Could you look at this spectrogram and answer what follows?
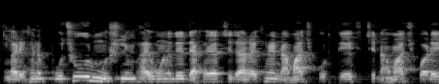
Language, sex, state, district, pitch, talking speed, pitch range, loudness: Bengali, male, West Bengal, Kolkata, 130 Hz, 190 wpm, 120-160 Hz, -19 LUFS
